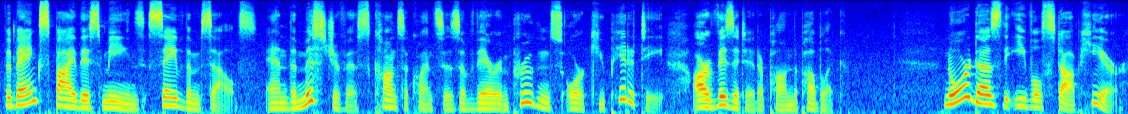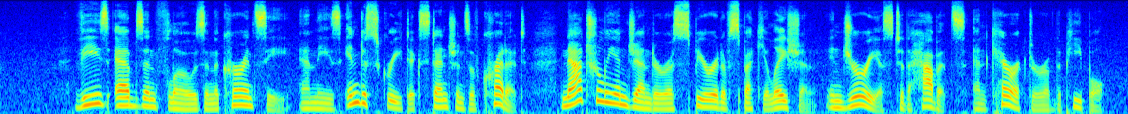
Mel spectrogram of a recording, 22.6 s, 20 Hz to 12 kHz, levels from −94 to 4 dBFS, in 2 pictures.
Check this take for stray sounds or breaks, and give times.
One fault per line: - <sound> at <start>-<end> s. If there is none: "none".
none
